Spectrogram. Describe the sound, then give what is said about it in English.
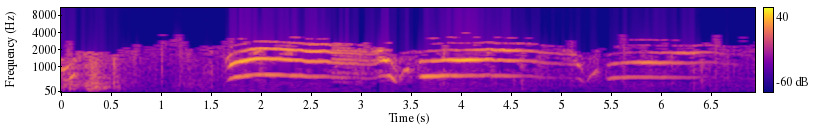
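A baby cries in three long, high wavering wails, each sliding down at its end, following a short rough burst of noise at the start. No talking. “One of the babies has a colic or something.”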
